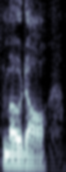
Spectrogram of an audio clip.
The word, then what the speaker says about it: modal: Oh, right here it says pronounced modal. I nailed it.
